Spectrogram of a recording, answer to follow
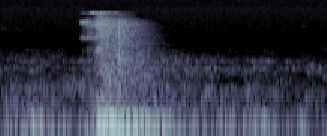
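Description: A single short noisy sound with a low thud underneath, starting about half a second in and lasting about half a second, set against faint room noise.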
